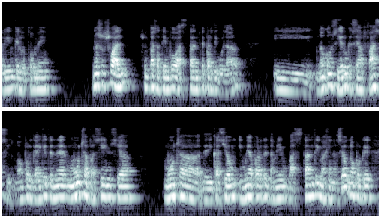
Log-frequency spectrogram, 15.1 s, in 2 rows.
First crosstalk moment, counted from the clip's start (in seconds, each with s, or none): none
